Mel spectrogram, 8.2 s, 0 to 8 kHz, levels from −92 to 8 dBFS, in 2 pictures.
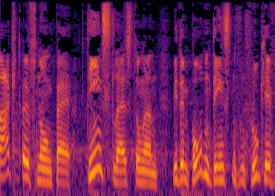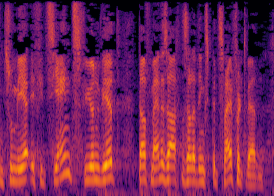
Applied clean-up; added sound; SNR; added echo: none; none; none; none.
